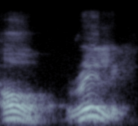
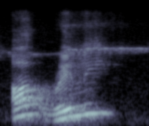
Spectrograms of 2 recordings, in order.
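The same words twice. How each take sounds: First: It is said flatly, without surprise. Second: It is said with a surprised tone. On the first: The speaker calls it wrong. "It's not" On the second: The speaker calls it right. "It's like you, you, you are like surprised about it"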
